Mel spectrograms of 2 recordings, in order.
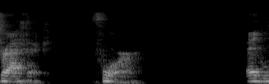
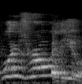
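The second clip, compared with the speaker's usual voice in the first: incredulous friends; 6 dB louder than usual. Retold or imitated. Friends reacting, retold.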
